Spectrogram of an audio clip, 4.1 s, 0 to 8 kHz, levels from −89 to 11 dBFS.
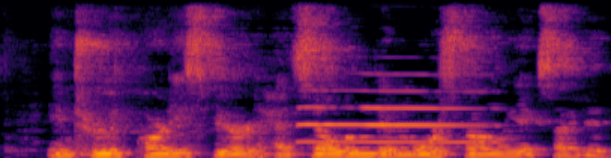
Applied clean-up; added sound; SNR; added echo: classical method WPE with log-MMSE.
